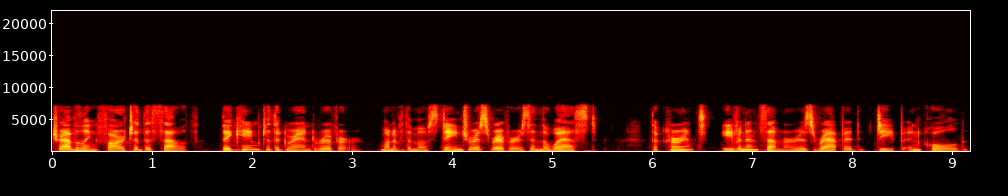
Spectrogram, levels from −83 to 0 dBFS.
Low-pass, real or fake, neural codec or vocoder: 7.2 kHz; real; none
